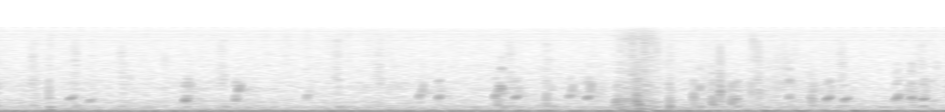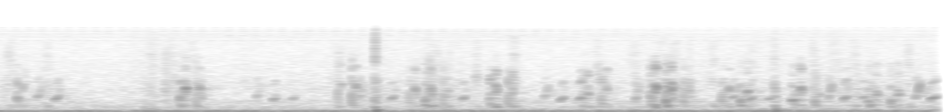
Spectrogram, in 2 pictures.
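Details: A pair of pet guinea pigs sleep after a long day spent eating frozen blueberries, giving brief upswept squeaks in scattered, uneven bursts above a constant low droning hum.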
